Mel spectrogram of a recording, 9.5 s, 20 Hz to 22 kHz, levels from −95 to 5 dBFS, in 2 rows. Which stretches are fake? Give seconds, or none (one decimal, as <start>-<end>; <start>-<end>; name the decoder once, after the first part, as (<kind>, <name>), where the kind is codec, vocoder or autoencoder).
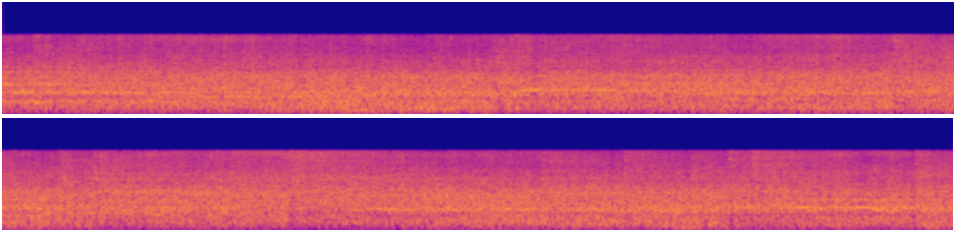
2.9-3.5 (vocoder, BigVGAN v2)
